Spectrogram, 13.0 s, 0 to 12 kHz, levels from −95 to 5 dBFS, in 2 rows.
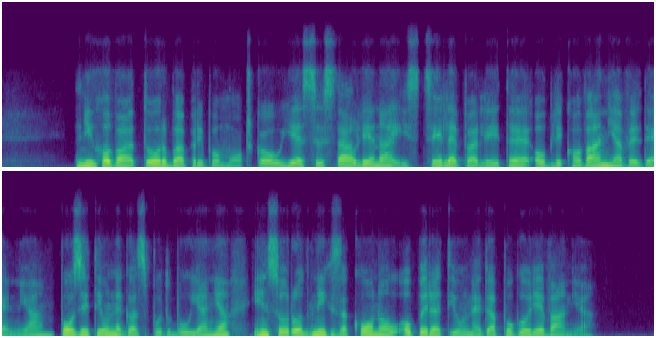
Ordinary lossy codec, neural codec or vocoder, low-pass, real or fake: Opus, 32 kbps; codec, 16 kHz, 0.8 kbps, ZipCodec; 7.2 kHz; fake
